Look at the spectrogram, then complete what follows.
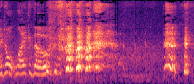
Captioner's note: laughs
